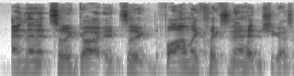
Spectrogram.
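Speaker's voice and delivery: normal talking voice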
